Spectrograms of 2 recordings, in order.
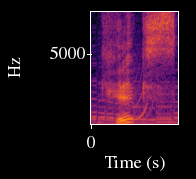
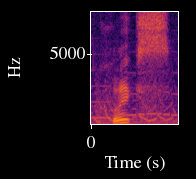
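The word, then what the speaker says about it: Qix: mention a game called kicks quicks uh not entirely sure how it's pronounced q i x is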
